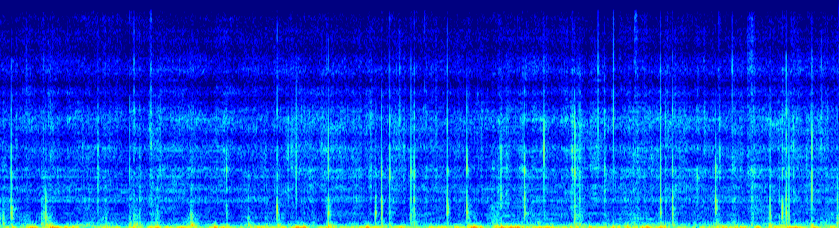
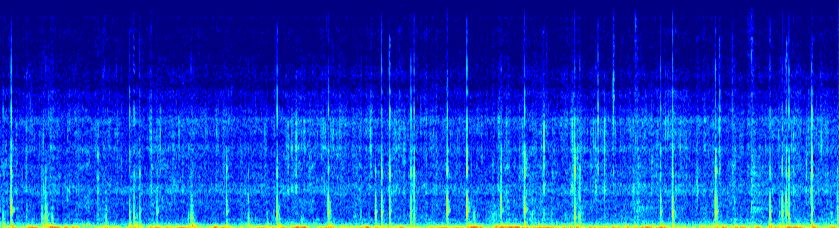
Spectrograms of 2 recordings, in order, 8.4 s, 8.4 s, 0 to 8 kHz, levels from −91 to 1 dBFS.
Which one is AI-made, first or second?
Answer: first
